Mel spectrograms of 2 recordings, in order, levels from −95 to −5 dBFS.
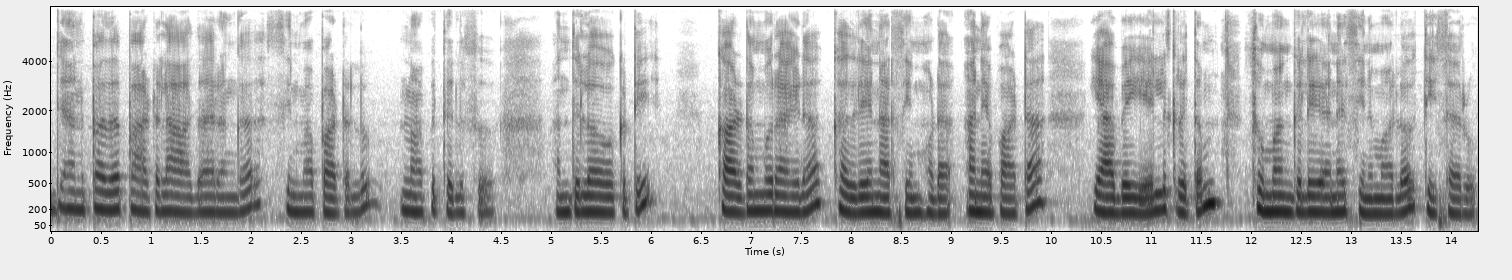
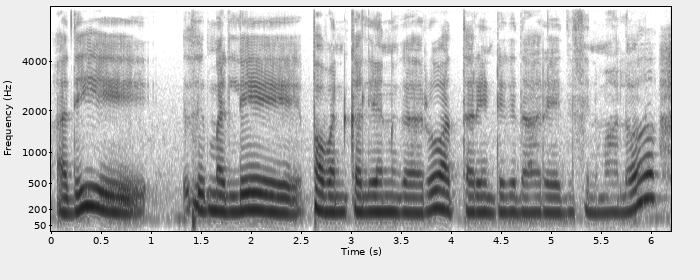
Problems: none marked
